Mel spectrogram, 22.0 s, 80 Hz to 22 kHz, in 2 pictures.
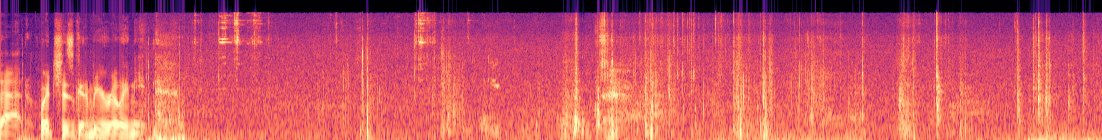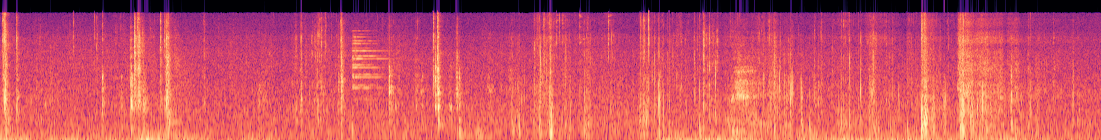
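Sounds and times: high ringing rattle: 2.0 - 2.8, 14.5 - 15.2
objects knocking and clattering: 14.4 - 15.8.

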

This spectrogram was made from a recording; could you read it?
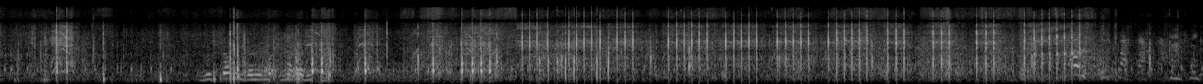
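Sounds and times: airsoft rifles firing bursts: 2.9 - 11.0.

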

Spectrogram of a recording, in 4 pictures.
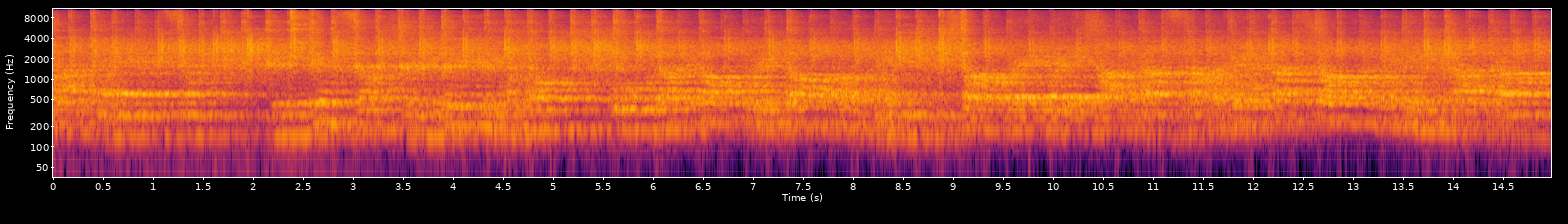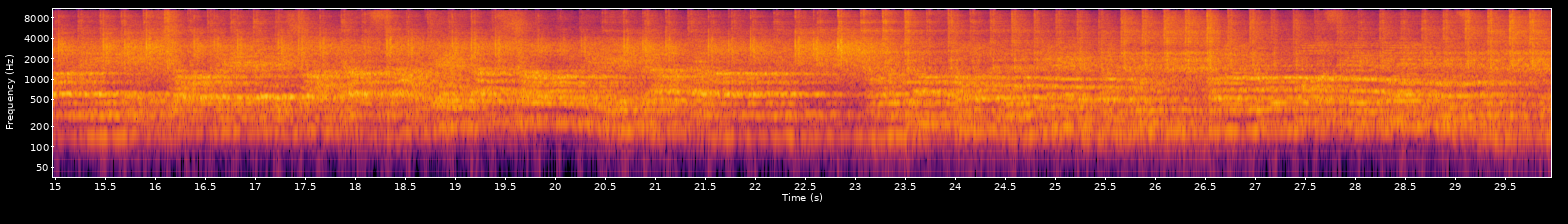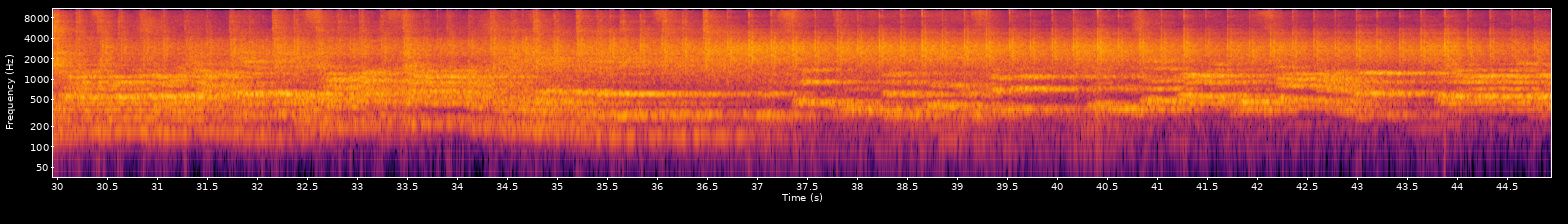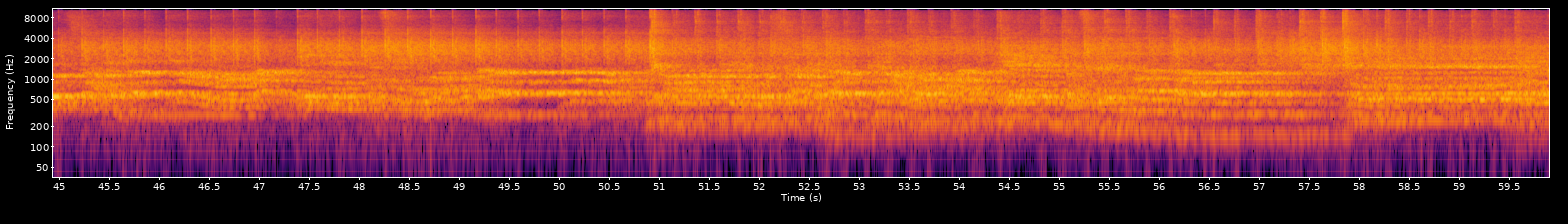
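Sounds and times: boys choir singing: 0.0 - 59.9.

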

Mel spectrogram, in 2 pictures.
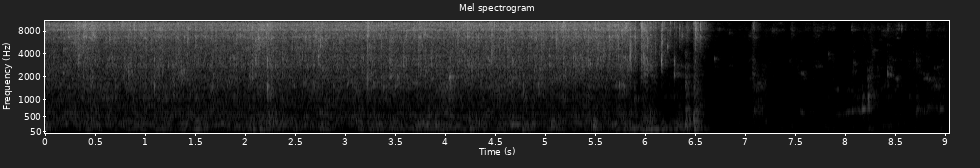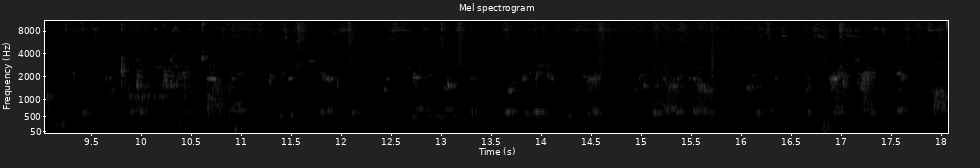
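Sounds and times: tap water running into sink: 0.0 - 6.6.

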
